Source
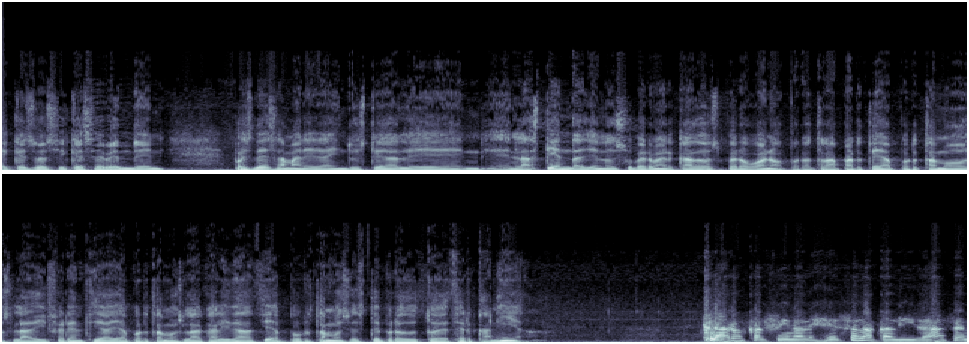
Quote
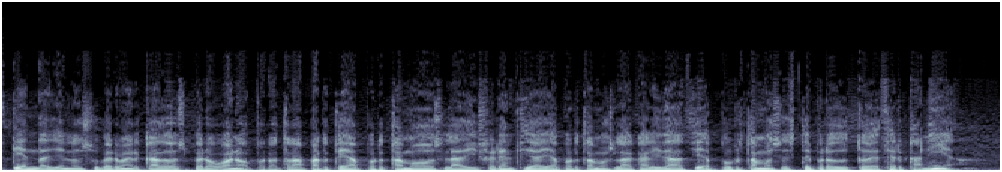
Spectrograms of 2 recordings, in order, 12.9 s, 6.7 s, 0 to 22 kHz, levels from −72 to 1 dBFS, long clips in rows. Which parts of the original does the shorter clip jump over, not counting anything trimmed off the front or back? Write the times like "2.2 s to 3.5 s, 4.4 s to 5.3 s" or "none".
none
